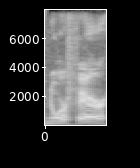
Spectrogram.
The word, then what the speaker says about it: Norfair: Like this is actually It's actually Norfair.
